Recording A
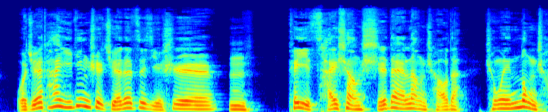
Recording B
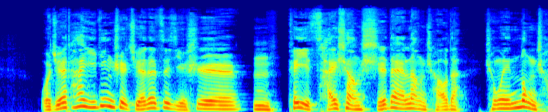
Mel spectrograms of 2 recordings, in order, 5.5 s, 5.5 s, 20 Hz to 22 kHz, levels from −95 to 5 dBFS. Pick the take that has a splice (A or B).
B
